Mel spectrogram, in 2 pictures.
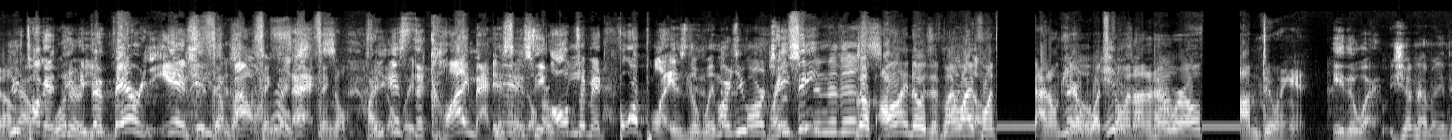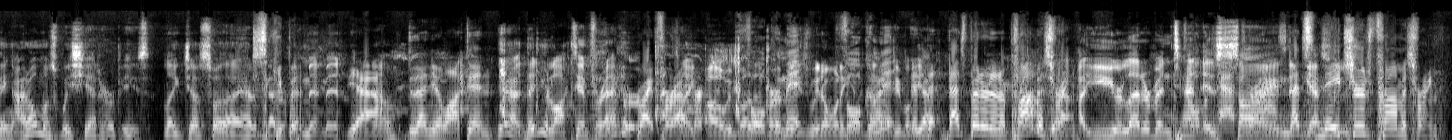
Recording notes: Start recording a podcast at 2am in the backstage area of the Parlor Live (with a giant bottle of vodka).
